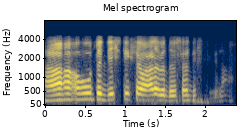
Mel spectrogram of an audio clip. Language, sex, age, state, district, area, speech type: Hindi, male, 30-45, Bihar, Madhepura, rural, conversation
